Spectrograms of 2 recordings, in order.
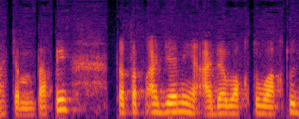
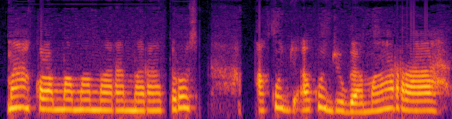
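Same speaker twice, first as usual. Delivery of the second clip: higher, mildly sulky tone; mock upset child; 6 semitones higher than usual. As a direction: tell mom you're angry too, a bit whiny. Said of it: "boleh juga misalnya bilang". (anak sedikit merajuk kepada mama)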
